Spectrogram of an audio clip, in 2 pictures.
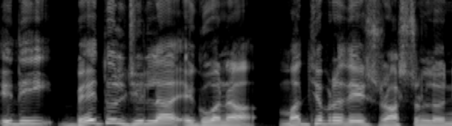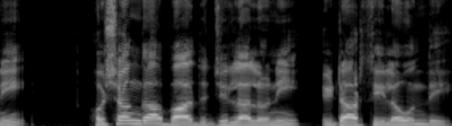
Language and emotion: Telugu, neutral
